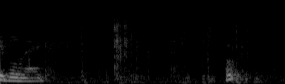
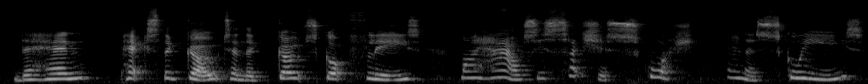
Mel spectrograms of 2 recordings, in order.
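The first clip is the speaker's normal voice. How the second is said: plain reading voice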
